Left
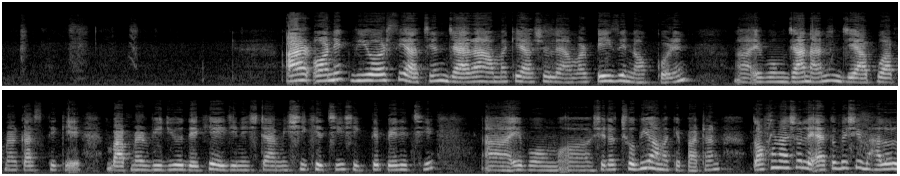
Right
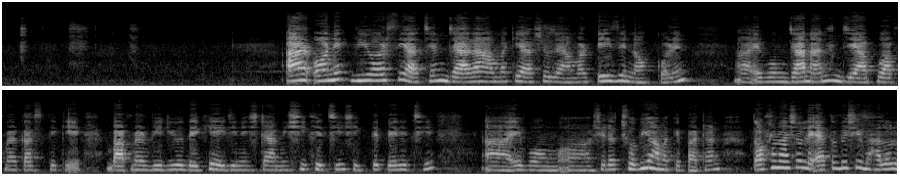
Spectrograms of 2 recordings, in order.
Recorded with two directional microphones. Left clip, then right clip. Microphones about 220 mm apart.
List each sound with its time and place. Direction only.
2.8 s a woman's voice: 20° left (ahead or behind)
